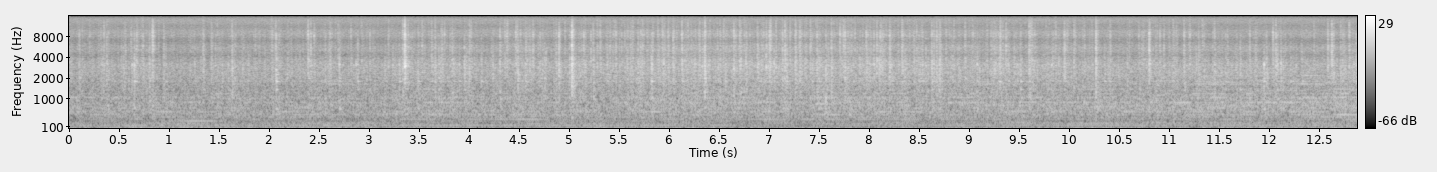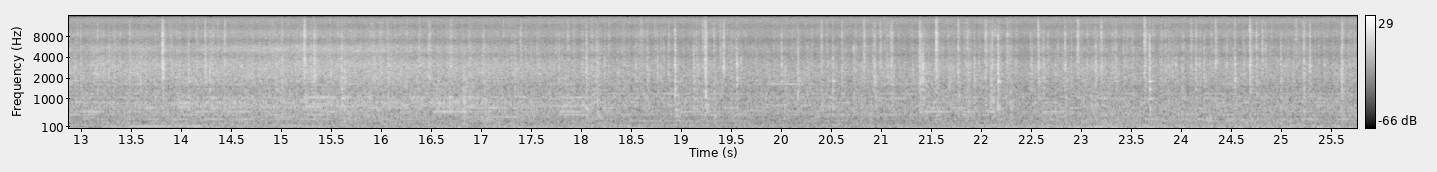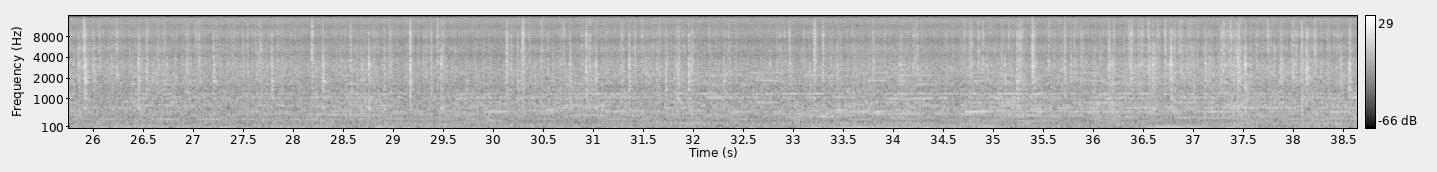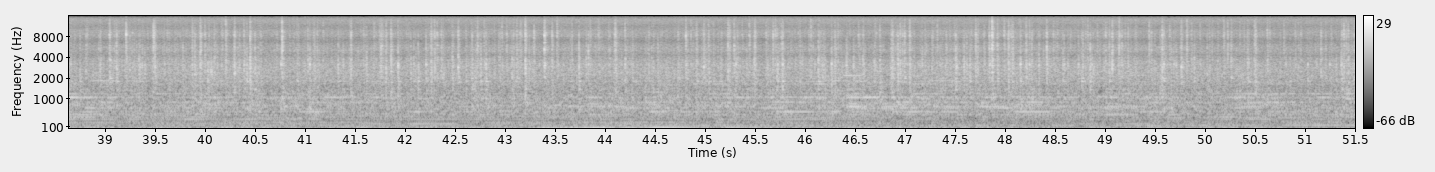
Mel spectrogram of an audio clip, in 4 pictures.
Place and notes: Christmas Church Bells, Icy Sharp Rain, Pigeons on the Roof & The City Sounds - IN THE ATTIC DURING THE CHRISTMAS DAY
During this Christmas Day I wanted to record the Christmas Church Bells and the Rain simultaneously! I was very lucky today & I made a great "AMBISONICS RECORDING" of the Christmas Church Bells, Icy Sharp Rain, Pigeons and Sounds From The Streets. A nice long session of Christmas Church Bells (ca. 10 mins) made a great atmosphere recording. 1km distant Church Bells sounded very nice today, maybe also because of the Icy & Sharp Rain!
Landkreis Hameln-Pyrmont, Niedersachsen, Deutschland, 24 December 2021, 14:24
